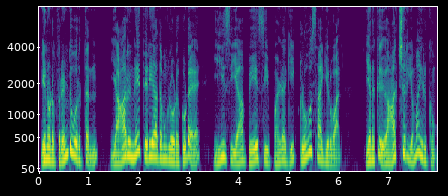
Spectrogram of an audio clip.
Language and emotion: Tamil, surprised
